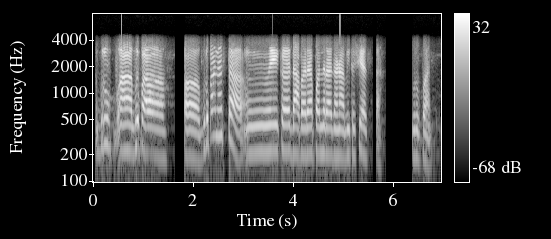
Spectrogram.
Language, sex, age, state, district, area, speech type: Goan Konkani, female, 30-45, Goa, Tiswadi, rural, conversation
